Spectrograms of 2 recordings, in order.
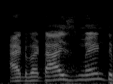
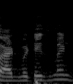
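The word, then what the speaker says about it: advertisement: बहुत लोग और बहुत स्टूडेंट एडवर्टीजमेंट को एडवर्टाइजमेंट भी पढ़ते हैं। एज वी आर इंडियन, सो हम लोग कभी कभी ऐसा प्रोनाउंसिएशन कर ही देते हैं। तो ये आप लोगों के लिए बहुत ज्यादा मैटर नहीं करता है, लेकिन आप कोशिश करें कि इसको एडवर्टीजमेंट ही पढ़ें।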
